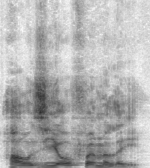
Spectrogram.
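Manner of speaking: usual speaking voice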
